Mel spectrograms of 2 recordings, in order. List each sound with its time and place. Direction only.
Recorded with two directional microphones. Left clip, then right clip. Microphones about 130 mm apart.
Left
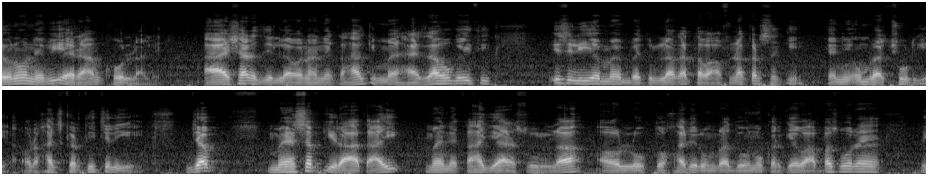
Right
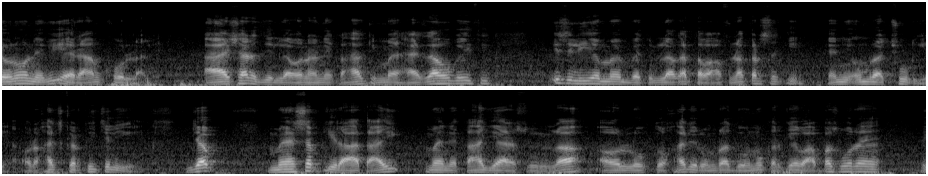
0.0 s speech: 30° left (ahead or behind)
